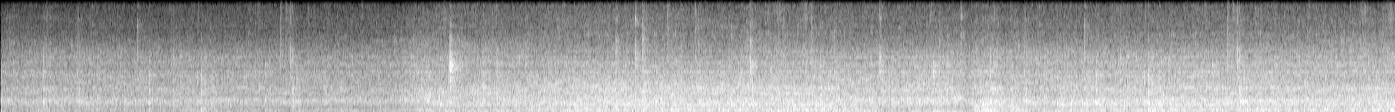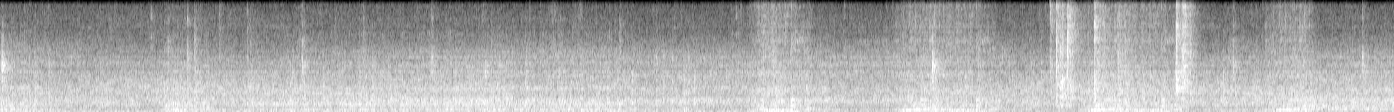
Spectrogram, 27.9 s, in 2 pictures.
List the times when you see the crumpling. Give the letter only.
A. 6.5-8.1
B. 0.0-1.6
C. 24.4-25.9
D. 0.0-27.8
C.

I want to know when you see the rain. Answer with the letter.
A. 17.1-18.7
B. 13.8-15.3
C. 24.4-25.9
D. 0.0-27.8
D.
